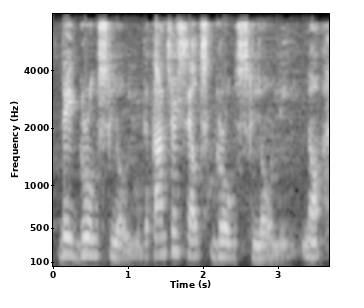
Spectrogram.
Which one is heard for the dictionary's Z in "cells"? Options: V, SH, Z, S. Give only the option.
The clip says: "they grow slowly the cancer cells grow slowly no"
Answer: S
